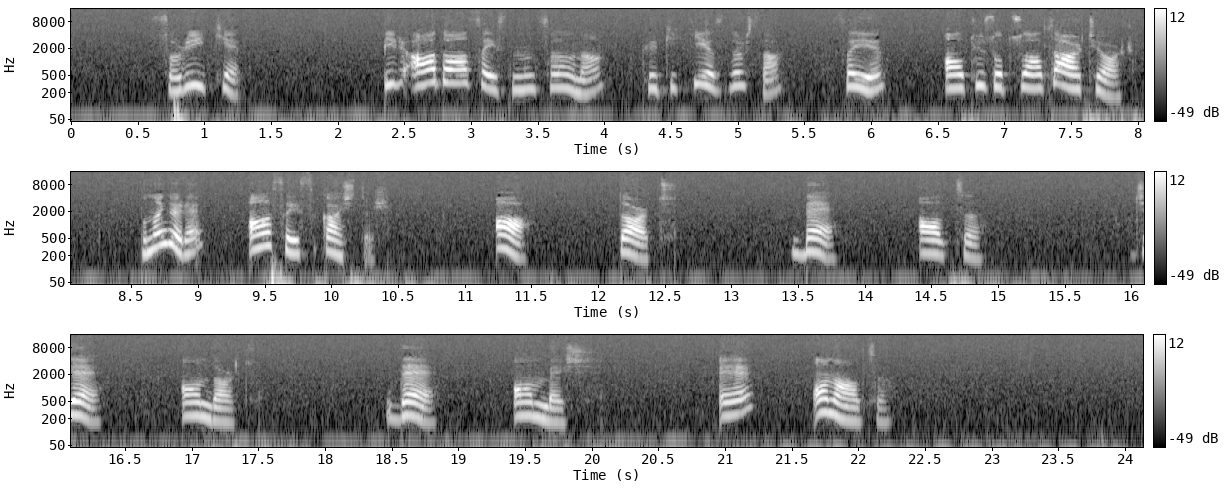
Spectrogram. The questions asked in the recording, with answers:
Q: Buna göre A sayısı kaçtır?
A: Doğru cevap B. 6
